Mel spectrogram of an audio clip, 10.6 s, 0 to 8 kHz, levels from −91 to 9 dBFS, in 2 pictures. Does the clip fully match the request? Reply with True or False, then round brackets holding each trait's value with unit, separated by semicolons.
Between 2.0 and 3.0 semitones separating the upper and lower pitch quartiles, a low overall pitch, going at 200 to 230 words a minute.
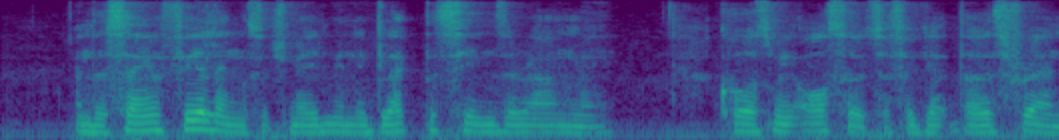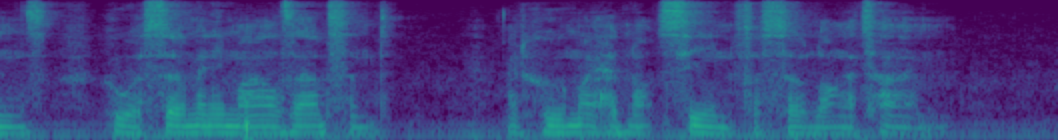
True (2.4 semitones; 110 Hz; 205 wpm)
